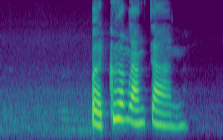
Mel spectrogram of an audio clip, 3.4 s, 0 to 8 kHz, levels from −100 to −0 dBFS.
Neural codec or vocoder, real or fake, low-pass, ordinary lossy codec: none; real; none; none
